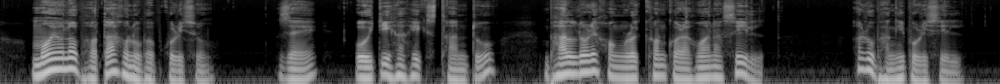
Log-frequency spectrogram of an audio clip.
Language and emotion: Assamese, sad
